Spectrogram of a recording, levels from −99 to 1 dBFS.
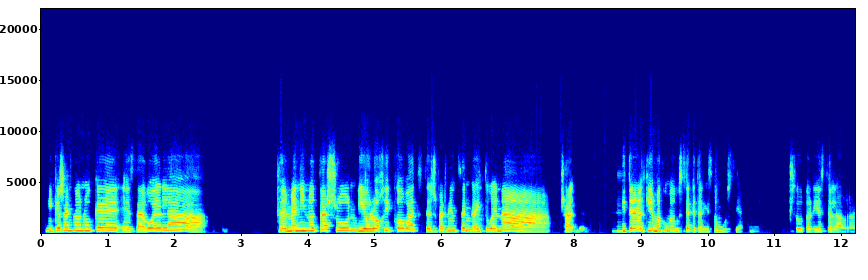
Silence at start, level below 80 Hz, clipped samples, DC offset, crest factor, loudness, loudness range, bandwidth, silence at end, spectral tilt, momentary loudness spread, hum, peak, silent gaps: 0.05 s; -76 dBFS; under 0.1%; under 0.1%; 16 dB; -28 LUFS; 4 LU; 8.2 kHz; 0 s; -3.5 dB/octave; 12 LU; none; -12 dBFS; 2.95-3.15 s, 3.29-3.51 s, 10.96-11.10 s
